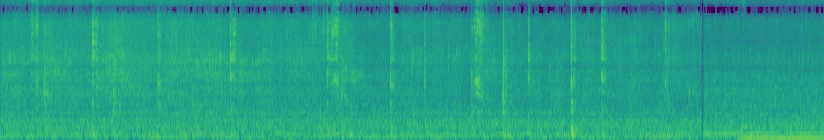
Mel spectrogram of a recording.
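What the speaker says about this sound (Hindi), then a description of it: "थोड़ा सा नमक और इसे मैं मिक्स करूँगी" Chicken pasta sauce with tomato ketchup is stirred in a pan, a continuous close sizzle broken by scattered spoon taps and scrapes against the metal.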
